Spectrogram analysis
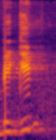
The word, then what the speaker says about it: begin: And next one, begin and also begin, yeah, these also the verb, so that's way the last syllable is the stressed syllable.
